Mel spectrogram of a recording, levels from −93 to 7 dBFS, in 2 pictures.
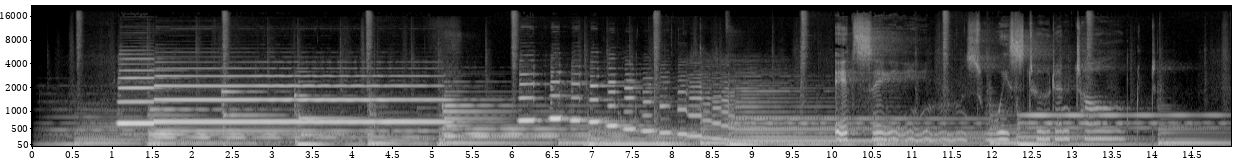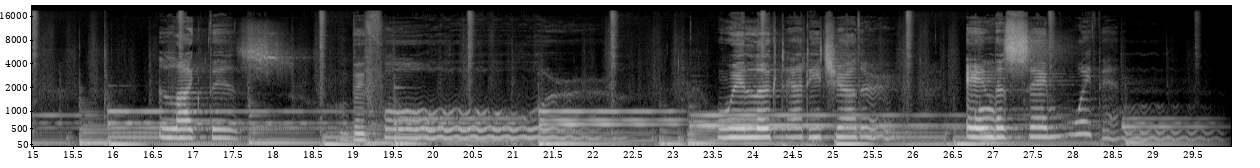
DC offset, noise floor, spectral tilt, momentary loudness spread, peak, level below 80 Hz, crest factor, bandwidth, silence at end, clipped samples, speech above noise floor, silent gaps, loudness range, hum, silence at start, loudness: under 0.1%; -45 dBFS; -5 dB/octave; 16 LU; -4 dBFS; -30 dBFS; 18 dB; 19 kHz; 0.3 s; under 0.1%; 26 dB; none; 9 LU; none; 0.1 s; -21 LUFS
